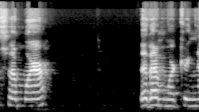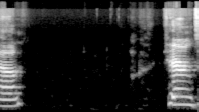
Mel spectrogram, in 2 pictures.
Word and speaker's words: Cairns: Cairns is pronounced like cans.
